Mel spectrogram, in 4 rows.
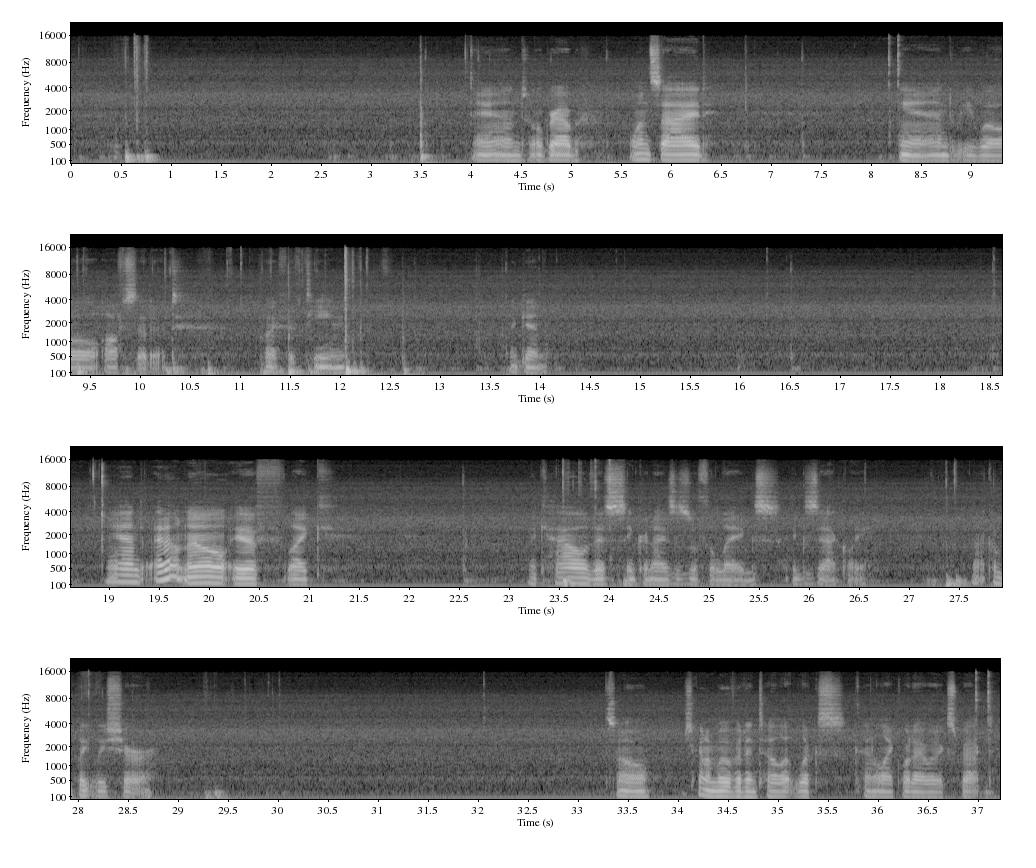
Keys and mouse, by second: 0.7 shift+space, 3.6 middle click, 5.4-7.3 middle drag, 8.2 right click, 9.4 a, 10.3 g, 11.3 KP_1, 11.7 KP_5, 12.1 Return, 13.7-16.5 middle drag, 18.5-22.6 middle drag, 27.4 a, 29.3 g.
